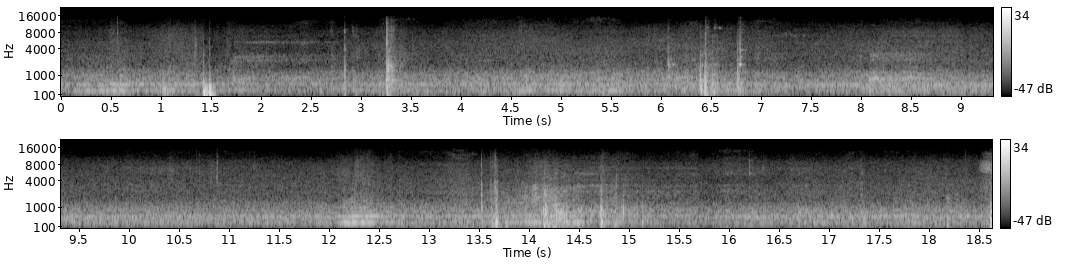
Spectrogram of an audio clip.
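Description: Honey bees swarm and buzz steadily around opened beehives while hives are split for swarm control, a dense close drone with occasional knocks and clicks of hive equipment, no talking.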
